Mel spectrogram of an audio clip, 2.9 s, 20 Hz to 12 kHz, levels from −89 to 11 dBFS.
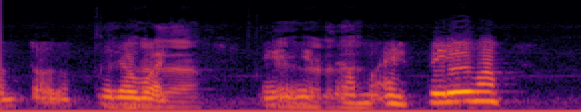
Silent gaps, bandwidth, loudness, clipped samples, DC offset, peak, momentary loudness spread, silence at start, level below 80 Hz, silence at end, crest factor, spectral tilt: none; 6.2 kHz; -20 LUFS; under 0.1%; 3%; -4 dBFS; 17 LU; 0 s; -64 dBFS; 0.4 s; 16 dB; -8 dB/octave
